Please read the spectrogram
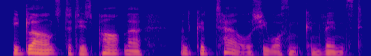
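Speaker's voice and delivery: usual speaking voice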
